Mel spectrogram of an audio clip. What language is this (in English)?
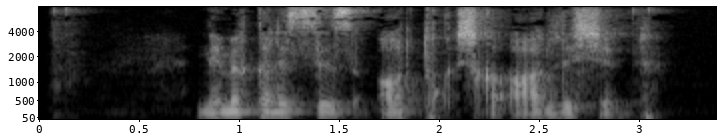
Uyghur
